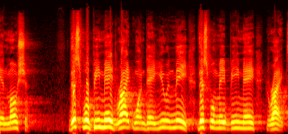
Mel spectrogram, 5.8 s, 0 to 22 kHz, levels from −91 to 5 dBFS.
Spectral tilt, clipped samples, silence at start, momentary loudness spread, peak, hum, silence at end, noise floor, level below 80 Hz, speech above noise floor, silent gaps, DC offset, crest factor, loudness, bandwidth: -5 dB/octave; under 0.1%; 0 s; 9 LU; 0 dBFS; none; 0 s; -56 dBFS; -58 dBFS; 43 dB; none; under 0.1%; 14 dB; -14 LUFS; 13.5 kHz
